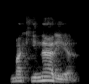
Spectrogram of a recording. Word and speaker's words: maquinaria: La sílaba tónica es, subrayan a todo, na.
